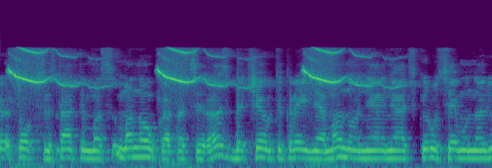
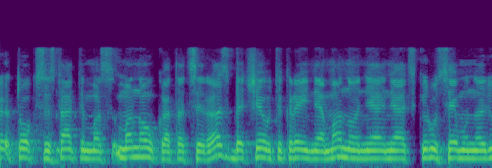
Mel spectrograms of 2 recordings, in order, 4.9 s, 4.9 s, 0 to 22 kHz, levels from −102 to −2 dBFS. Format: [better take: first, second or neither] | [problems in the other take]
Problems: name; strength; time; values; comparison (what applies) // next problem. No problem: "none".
second | background sound (Fireworks); 1 dB above the speech // room echo; dies away in 0.2 s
